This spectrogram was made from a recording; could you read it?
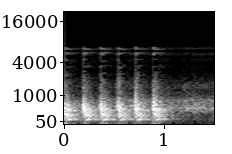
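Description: Five quick, evenly spaced knocks rap on a locked train compartment door, each a dull, solid thud, followed by a short quiet stretch with no voices.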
